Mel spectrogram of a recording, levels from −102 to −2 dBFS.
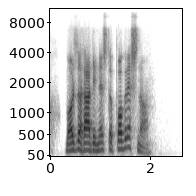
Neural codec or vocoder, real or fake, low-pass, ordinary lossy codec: codec, 16 kHz, about 1 kbps, DyCAST, with the encoder's durations; fake; 7.2 kHz; Opus, 16 kbps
